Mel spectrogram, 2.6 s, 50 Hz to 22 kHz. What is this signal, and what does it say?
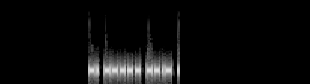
Morse code, heard as a keyed tone, about 75 wpm, 700 Hz. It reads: N0QE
